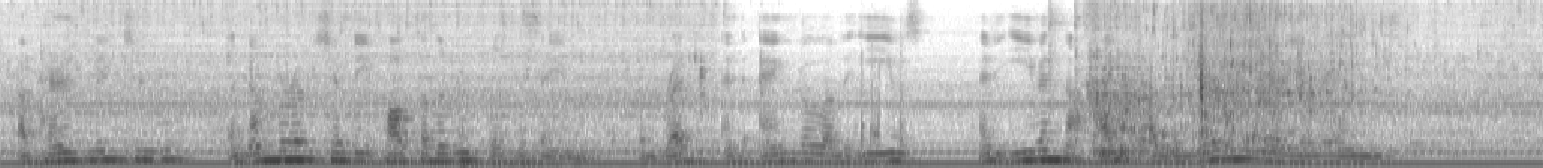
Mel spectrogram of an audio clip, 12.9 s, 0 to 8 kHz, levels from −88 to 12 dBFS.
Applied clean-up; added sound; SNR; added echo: none; Toilet flush; 5 dB; reverberation time 0.6 s.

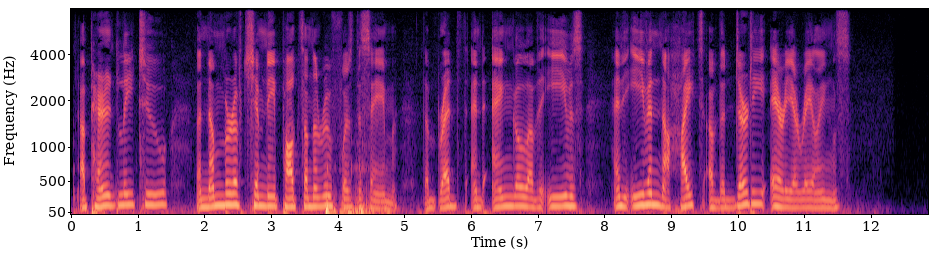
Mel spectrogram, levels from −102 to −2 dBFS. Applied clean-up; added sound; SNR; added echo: none; none; none; none.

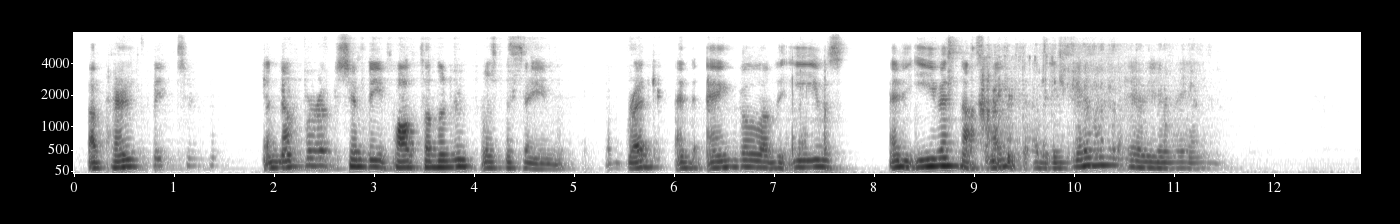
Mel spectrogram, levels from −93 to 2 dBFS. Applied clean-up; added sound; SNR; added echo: neural mask model DeepFilterNet 3.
